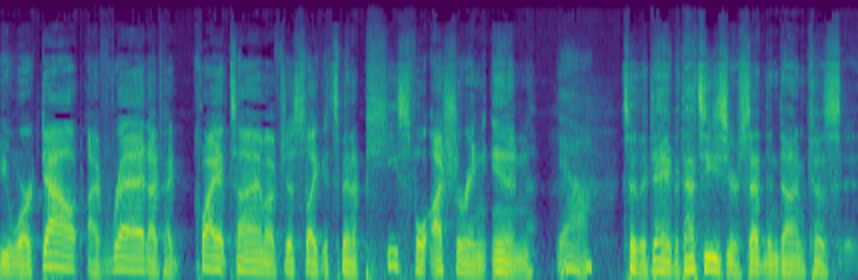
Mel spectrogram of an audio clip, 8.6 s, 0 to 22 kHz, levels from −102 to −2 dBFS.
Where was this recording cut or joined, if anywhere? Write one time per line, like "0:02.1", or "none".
none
